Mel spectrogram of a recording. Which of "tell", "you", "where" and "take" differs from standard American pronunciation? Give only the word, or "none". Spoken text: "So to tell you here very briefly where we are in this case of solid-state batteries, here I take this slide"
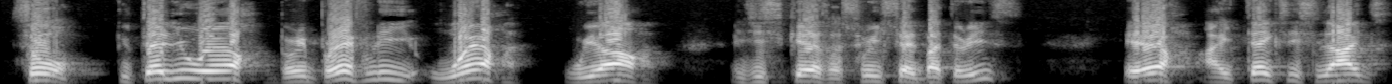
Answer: none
